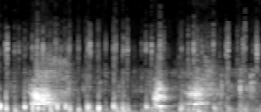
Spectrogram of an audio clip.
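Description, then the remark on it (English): Galloping horse hooves pound in a fast, steady rhythm over rocky ground, with raised voices calling out over the clatter throughout as a rider tries to slow the horses. “Si, I'll have to jump to the back of this horse, Pancho.”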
